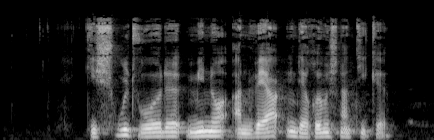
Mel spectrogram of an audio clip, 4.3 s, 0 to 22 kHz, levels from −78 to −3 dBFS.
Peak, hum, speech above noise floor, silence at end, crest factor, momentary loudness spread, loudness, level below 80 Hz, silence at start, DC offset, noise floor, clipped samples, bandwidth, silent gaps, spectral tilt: -2 dBFS; none; 40 dB; 0.45 s; 18 dB; 11 LU; -18 LUFS; -52 dBFS; 0.85 s; under 0.1%; -57 dBFS; under 0.1%; 13.5 kHz; none; -4.5 dB/octave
